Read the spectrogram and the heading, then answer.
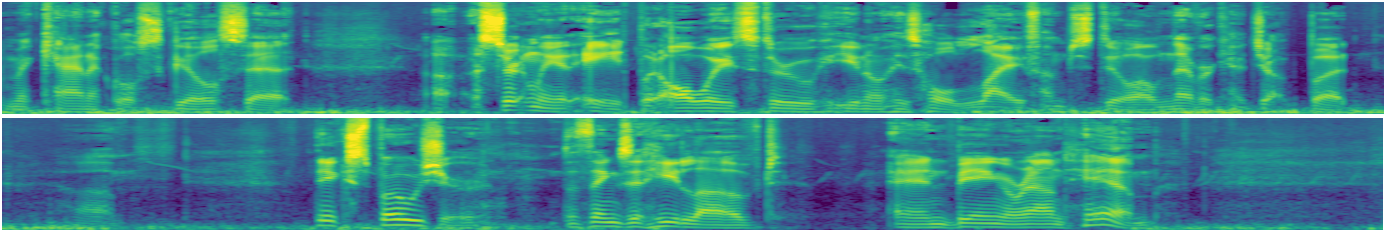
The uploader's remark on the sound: On this episode, we’re back outside. As the weather breaks, 50 MPH winds came through this part of Missouri.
